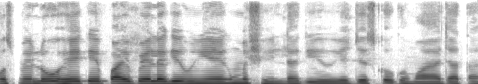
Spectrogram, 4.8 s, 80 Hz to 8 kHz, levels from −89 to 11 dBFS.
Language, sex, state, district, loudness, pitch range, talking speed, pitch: Hindi, female, Chandigarh, Chandigarh, -16 LUFS, 155-195 Hz, 190 wpm, 190 Hz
